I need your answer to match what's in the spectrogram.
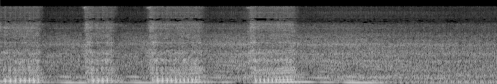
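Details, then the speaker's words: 1976 Chevy LUV 4x4 four-cylinder, no compression on two cylinders, no power: uneven rev blips about once a second over rough chuffing idle; worn-engine blow-by with strong, slightly smoky air stream. "got a pretty good stream of air send it all away a little smoky"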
